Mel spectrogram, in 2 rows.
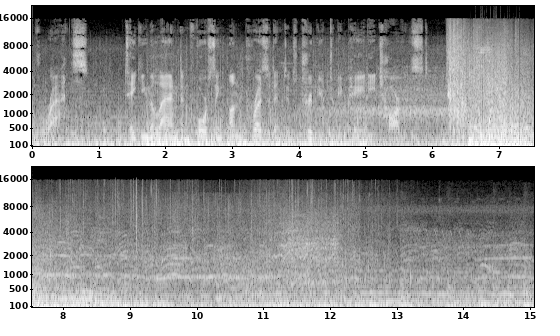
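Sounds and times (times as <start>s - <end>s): background music: 0.0s - 15.0s
heavy boom: 6.2s - 9.0s
horse whinnying: 11.1s - 12.2s.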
